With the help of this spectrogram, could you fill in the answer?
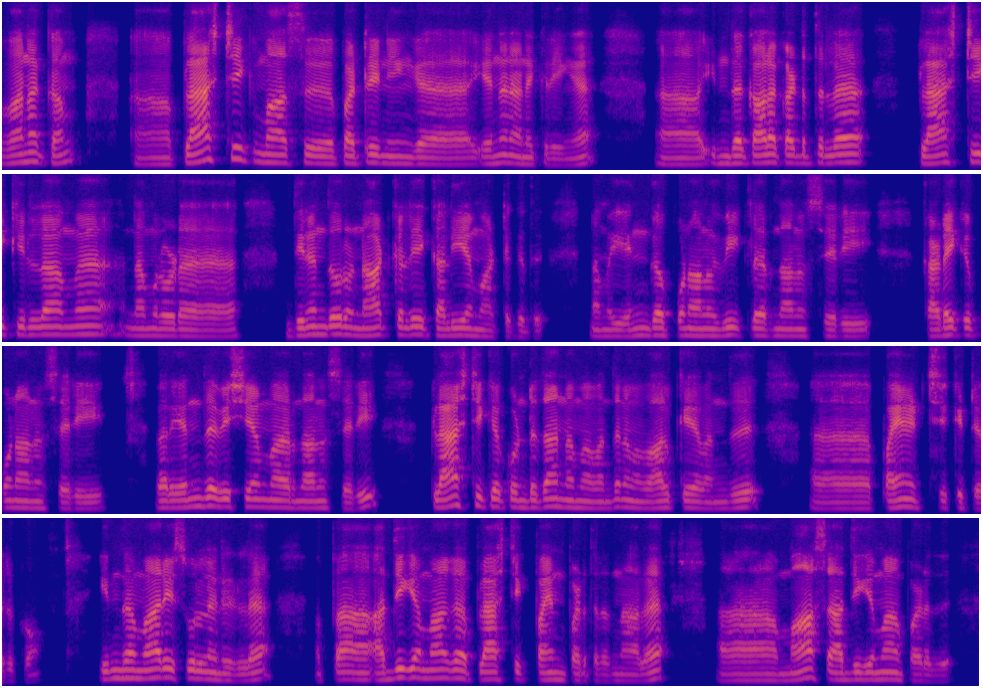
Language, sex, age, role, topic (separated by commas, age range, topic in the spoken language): Tamil, male, 30-34, host, பிளாஸ்டிக் மாசு பற்றி நீங்கள் பொதுமக்களுக்கு என்ன சொல்லுவீர்கள்?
